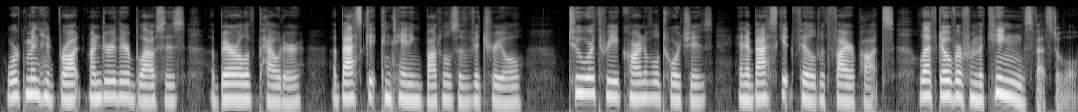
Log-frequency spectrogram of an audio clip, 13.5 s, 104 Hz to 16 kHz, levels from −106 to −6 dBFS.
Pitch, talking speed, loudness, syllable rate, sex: 190 Hz, 150 wpm, -21 LUFS, 4.5 syllables/s, female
